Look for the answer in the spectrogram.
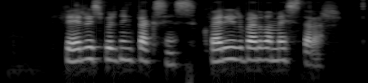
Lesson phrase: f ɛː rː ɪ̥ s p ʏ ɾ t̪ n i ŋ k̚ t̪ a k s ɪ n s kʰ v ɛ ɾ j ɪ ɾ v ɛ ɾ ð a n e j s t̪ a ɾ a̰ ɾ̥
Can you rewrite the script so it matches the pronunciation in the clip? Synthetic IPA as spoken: f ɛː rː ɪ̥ s p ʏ ɾ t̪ n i ŋ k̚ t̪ a k s ɪ n s kʰ v ɛ ɾ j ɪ ɾ v ɛ ɾ ð a m e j s t̪ a ɾ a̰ ɾ̥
